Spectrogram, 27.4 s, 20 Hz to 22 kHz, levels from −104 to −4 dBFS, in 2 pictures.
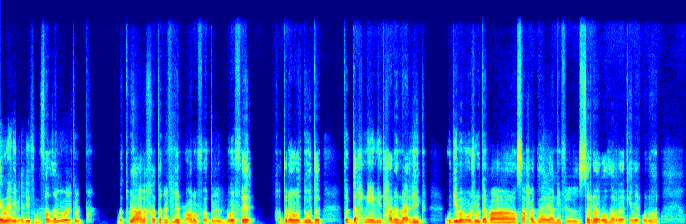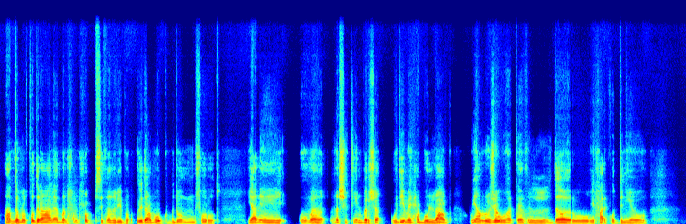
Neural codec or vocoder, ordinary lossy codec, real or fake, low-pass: codec, 44.1 kHz, 2.6 kbps, DAC; none; fake; 19.8 kHz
